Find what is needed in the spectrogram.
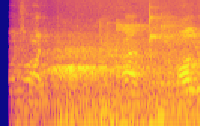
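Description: Basketballs bouncing on a hardwood gym floor with voices echoing through a large gymnasium, and a sharp thud about one and a half seconds in.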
